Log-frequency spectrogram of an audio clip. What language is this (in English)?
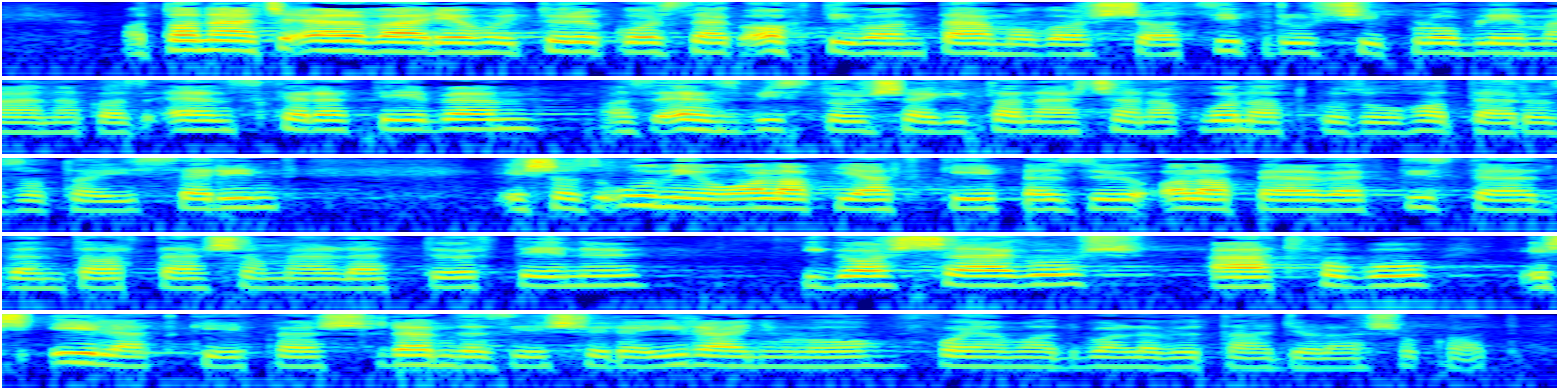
Hungarian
